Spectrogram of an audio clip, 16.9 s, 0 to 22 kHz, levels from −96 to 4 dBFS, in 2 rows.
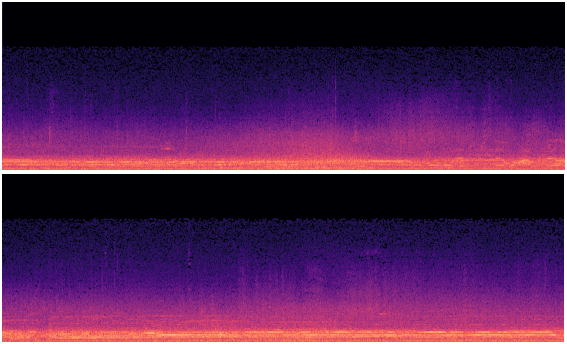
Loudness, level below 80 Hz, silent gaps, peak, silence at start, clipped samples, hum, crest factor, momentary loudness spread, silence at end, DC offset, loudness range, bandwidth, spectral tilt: -19 LUFS; -42 dBFS; none; -6 dBFS; 0 s; under 0.1%; none; 14 dB; 6 LU; 0 s; under 0.1%; 5 LU; 12 kHz; -6 dB/octave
